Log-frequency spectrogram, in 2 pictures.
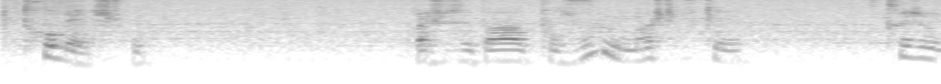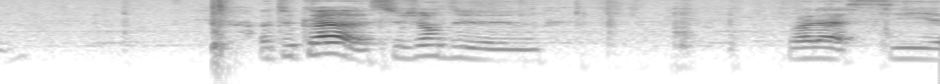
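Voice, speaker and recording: A woman chatting casually about her latest book haul, giggly and full of fillers and restarts. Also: lowish voice. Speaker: book blogger. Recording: noisy home recording.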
